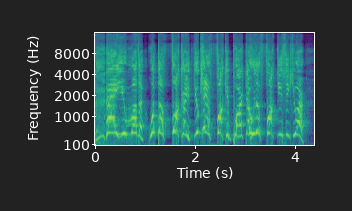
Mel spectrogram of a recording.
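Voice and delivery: screamed rant. Speaker retells a man yelling at him over his parking, retelling someone screaming. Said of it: "screaming at the".

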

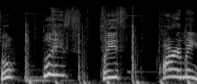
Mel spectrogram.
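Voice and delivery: small, squeaky voice. Narrator voicing a young girl shuffling past with a tray of sandwiches: small, squeaky voice. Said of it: "you hear a small, squeaky voice come from behind you".

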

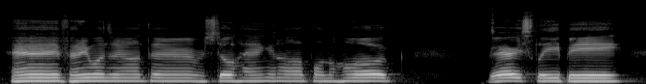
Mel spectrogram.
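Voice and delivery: faint, very high, distant call. Voicing captives left hanging on a hook: faint calling from afar. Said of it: "hear the faint callings".

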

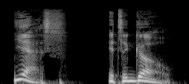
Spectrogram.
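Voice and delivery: ordinary talk

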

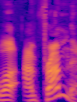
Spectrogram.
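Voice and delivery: put-on thick, laid-on British accent. Retelling meeting a friend's girlfriend: imitating a thick british accent. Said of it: "she has this thick British accent".

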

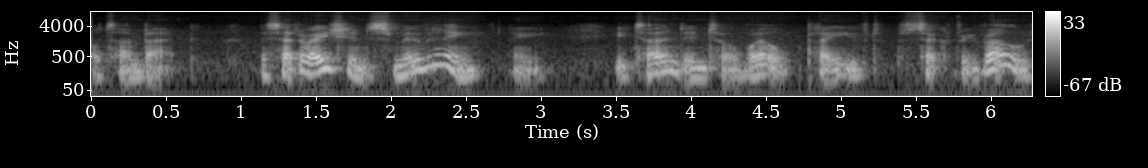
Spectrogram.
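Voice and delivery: plain reading voice

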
